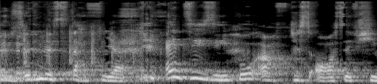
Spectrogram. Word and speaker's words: Zizipho: and she is I must say it right, Zizipho. Yes. Do I see that po, right? Yes. Zizipho. And Yes. They chose all the Z's and the Q's and the stuff here. And Zizipho, I've just asked if she was the baby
